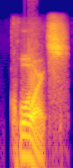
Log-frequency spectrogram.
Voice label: "quartz", American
